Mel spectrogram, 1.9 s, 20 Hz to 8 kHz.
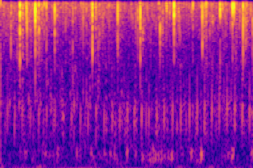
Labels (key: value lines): label: biophony, rattle
recorder: SoundTrap 500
